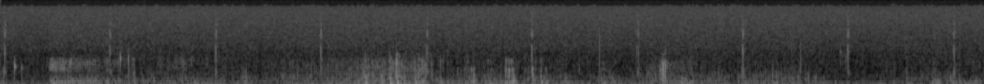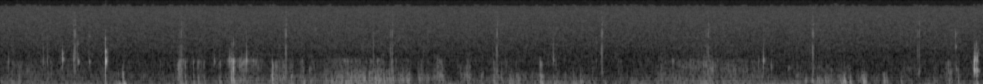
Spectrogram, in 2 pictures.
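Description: Long, low gurgling and rumbling with bubbling pops; loud stomach growling, ordinary bowel sounds.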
